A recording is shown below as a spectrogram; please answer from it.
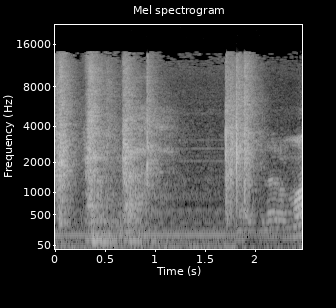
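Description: A metal straightedge being handled and laid on a flat sheet of galvanized sheet metal: a few short scrapes and taps of metal on metal, the sharpest near the end.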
